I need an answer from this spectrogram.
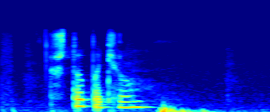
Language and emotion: Russian, neutral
